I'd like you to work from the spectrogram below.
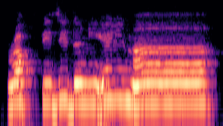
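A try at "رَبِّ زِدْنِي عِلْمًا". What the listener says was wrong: Ilma. Ain. So the sound has to come from the back of your throat. Ain. Ilma.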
